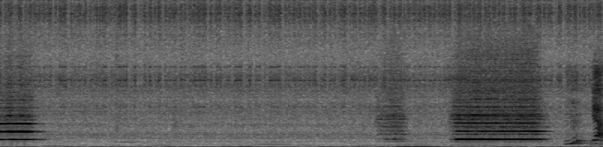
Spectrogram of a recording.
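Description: A student flute sounds a breathy D note, first as a brief tone at the start and then a steadier held note of about a second near the end, faint and airy against background rustle and noise.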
